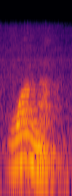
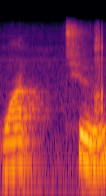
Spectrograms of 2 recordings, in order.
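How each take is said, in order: First: The words are blended into one short form. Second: Both words are said fully with the T sound. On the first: "we don't make the T sound" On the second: "So instead of want to"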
